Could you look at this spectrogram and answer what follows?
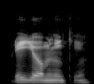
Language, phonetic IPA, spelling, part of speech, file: Russian, [prʲɪˈjɵmnʲɪkʲɪ], приёмники, noun, Ru-приёмники.ogg
- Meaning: nominative/accusative plural of приёмник (prijómnik)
